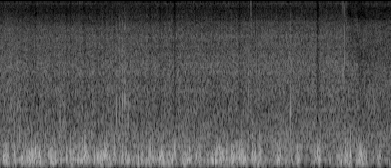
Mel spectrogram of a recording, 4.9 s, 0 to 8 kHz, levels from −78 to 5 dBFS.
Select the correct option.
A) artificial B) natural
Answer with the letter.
B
